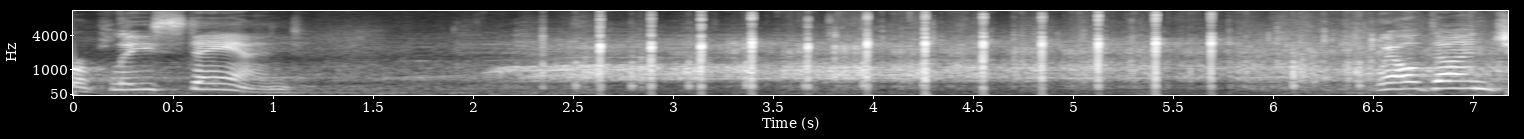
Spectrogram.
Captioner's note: applause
